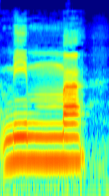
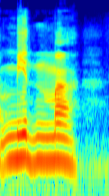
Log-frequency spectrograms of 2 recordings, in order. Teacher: Cara membacanya dengan cara memasukkan. Jadi bunyi nun sukun atau bunyi tanwinnya itu dimasukkan ke huruf idgham bi gunnah. Kemudian disertai dengan dengungan, disertai dengan gunnah. Nah, jadi ini kita masukkan.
